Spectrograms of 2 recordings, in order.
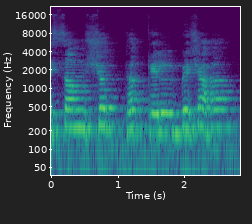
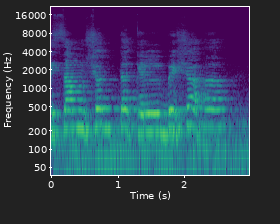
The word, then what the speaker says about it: संशुद्ध किल्बिषः: तो चरण की समाप्ति पे जब विसर्ग आएगा तो उसका उच्चारण केवल और केवल ह ही होगा। योगी संशुद्ध किल्बिषः, ऐसे योगी संशुद्ध किल्बिषः, ऐसे करके आएगा।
